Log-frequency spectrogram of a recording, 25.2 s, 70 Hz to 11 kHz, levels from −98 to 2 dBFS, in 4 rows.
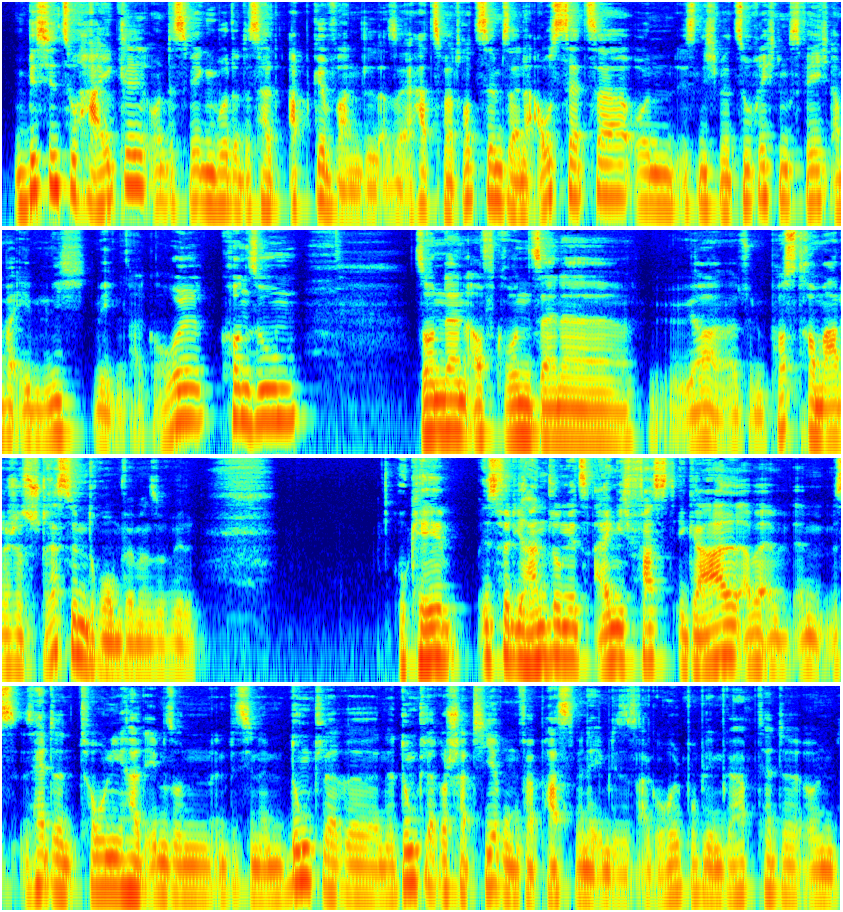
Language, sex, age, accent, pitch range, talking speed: German, male, 30-49, German, 100-125 Hz, 170 wpm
